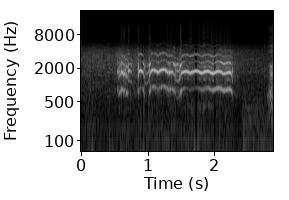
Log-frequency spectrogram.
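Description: rooster crowing

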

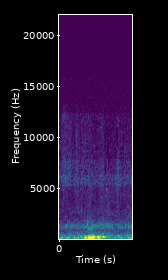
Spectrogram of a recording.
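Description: bee buzzing

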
